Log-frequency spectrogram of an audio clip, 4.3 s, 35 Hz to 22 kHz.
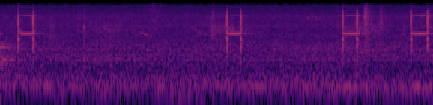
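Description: A TOPDON ArtiLink 201 OBD2 code reader beeps at each press of its down key while scrolling a menu. There are three short high-pitched beeps, a second or more apart, each with a faint click of the key.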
